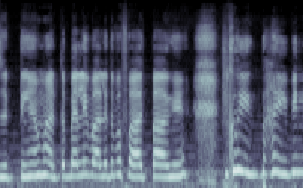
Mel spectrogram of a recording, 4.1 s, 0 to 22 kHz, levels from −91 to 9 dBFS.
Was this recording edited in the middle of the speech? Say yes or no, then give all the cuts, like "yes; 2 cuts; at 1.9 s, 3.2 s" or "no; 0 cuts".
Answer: no; 0 cuts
